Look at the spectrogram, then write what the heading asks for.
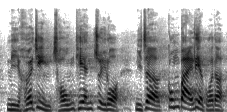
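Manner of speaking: slow, loud group recitation of scripture; scripture recited together. Acted. Preacher leading the congregation in reading Isaiah, slow loud recitation. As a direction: read it out slowly and loudly with the whole church. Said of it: "一起来念，来".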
